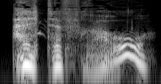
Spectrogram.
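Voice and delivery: a touch of disbelief, repeating her words; astonished echo. A narrator's reading. Sander echoes the landlady, mildly astonished. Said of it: "Wiederholte staunend Sander".

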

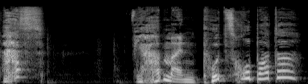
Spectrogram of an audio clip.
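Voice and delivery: shocked, high disbelief; surprised. Acted. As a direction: blurt it out in disbelief. Learns of a cleaning robot. (völlig überrascht)

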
